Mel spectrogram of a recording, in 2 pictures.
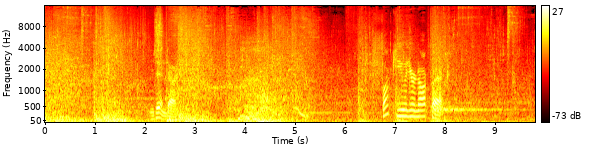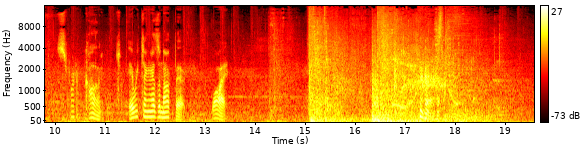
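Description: Blades slash and thud against monsters in a fierce fight.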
